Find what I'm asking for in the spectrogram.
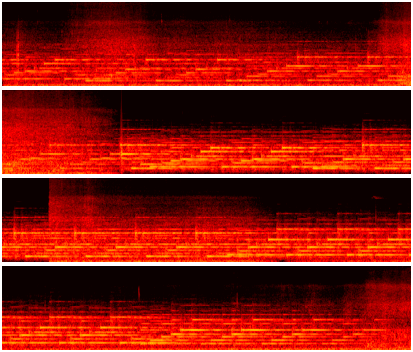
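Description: Ocean waves on a beach in Goa wash against the soil shoreline in a steady, continuous surf roar at close range, with no one talking.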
